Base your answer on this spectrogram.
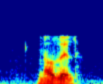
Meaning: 1. to step gracefully 2. to coquet
- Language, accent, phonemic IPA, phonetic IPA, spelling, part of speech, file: Armenian, Eastern Armenian, /nɑˈzel/, [nɑzél], նազել, verb, Hy-նազել.ogg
